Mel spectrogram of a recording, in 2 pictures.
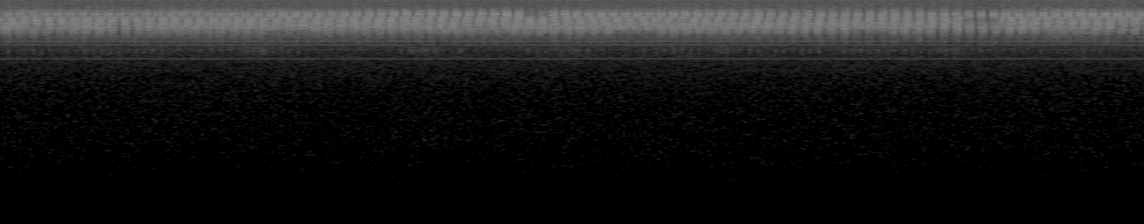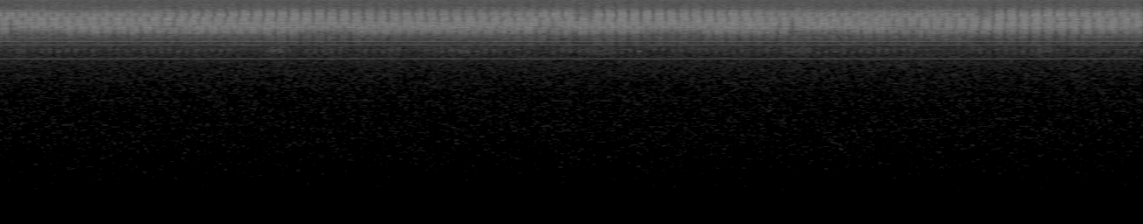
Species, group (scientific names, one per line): Tettigonia viridissima
Orthoptera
